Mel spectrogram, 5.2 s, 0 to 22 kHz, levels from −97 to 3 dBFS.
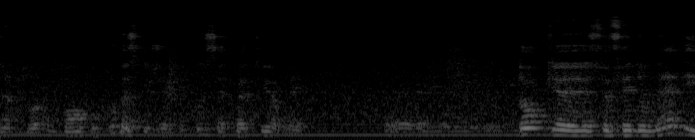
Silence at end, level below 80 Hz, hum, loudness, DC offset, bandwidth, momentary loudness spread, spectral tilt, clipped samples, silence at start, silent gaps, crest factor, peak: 0 s; under -90 dBFS; none; -64 LUFS; under 0.1%; 13 kHz; 8 LU; -4.5 dB/octave; under 0.1%; 0 s; none; 18 dB; -50 dBFS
